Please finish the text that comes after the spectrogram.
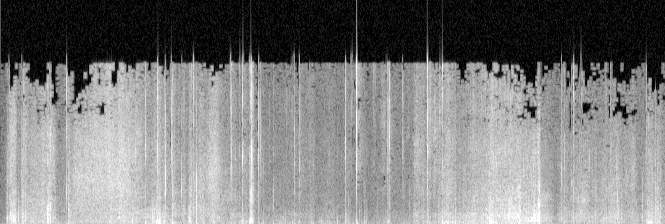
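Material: Leather.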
